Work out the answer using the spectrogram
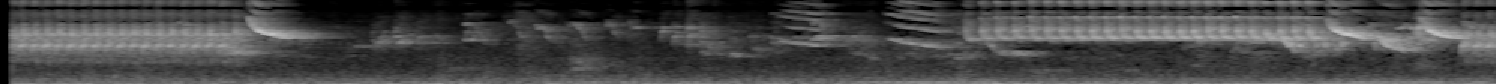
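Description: Northern cardinal singing a canary-like song: long high rolling trills, broken by a run of short scattered chirps, then the rapid trill returns.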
